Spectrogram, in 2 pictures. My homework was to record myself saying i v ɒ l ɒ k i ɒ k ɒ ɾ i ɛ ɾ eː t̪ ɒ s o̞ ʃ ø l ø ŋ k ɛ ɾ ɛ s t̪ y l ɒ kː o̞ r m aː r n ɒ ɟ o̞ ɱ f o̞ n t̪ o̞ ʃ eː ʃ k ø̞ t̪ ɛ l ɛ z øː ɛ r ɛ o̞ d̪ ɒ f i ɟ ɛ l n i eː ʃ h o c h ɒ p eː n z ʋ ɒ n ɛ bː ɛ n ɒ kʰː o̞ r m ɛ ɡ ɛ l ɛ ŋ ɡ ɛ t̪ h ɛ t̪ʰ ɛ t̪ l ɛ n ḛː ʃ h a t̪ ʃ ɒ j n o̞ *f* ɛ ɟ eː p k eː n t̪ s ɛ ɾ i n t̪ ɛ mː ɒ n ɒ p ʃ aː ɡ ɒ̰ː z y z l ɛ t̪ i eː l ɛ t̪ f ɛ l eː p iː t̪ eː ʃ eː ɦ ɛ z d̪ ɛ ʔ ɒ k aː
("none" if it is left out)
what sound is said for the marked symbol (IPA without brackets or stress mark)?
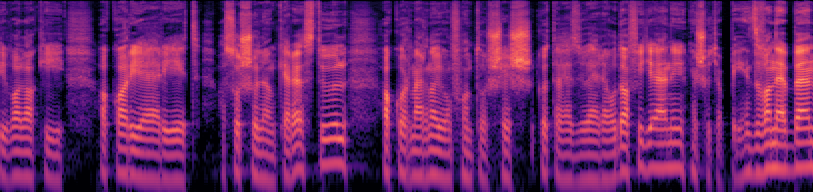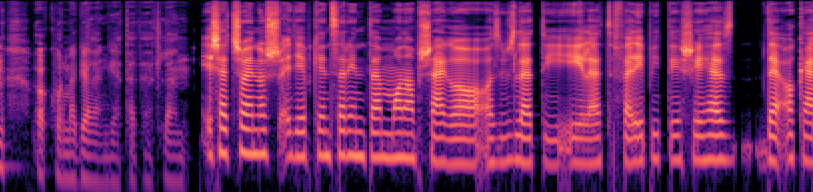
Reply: ʃ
